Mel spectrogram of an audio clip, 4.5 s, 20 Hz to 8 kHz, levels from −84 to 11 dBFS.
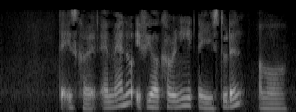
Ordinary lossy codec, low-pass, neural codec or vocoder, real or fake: MP3, 24 kbps; 7.2 kHz; codec, 24 kHz, 0.9 kbps, WavTokenizer, large speech release; fake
